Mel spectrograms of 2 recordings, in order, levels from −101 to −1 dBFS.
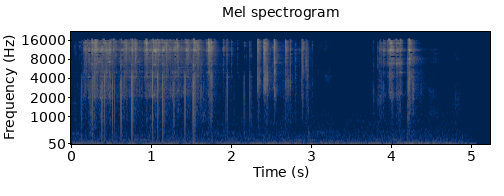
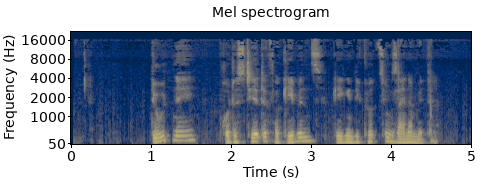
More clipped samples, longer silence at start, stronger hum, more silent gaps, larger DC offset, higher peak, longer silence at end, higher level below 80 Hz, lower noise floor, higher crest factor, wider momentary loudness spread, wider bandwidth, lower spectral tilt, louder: neither; about the same, 0.1 s vs 0.15 s; neither; neither; neither; second, -22 dBFS vs -12 dBFS; first, 0.9 s vs 0.4 s; second, -76 dBFS vs -62 dBFS; first, -79 dBFS vs -66 dBFS; first, 26 dB vs 18 dB; first, 19 LU vs 16 LU; about the same, 17 kHz vs 17 kHz; second, 2.5 dB/octave vs -5 dB/octave; second, -43 LUFS vs -30 LUFS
